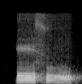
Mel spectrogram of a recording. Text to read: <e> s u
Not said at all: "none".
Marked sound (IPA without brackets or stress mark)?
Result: e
